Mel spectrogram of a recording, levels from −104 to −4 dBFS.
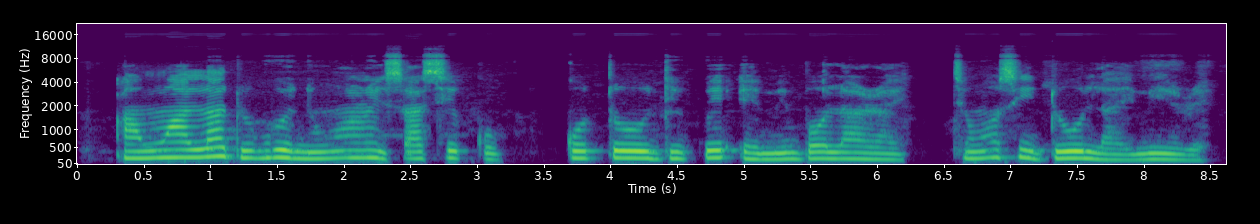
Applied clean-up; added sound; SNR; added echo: none; none; none; none.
